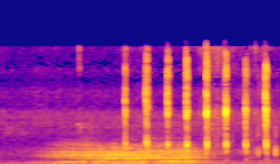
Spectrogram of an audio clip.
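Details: Tame cattle at a farm in Mangunsari give one long, drawn-out moo that swells and then fades, with faint clicks and knocks afterward.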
